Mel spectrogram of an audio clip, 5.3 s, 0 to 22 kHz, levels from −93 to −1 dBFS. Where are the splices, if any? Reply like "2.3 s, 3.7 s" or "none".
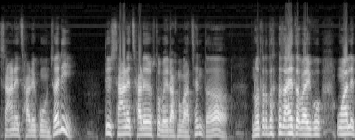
none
